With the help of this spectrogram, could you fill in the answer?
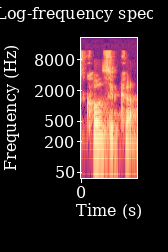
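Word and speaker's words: Korsika: France cops yeah yeah Corsica or in German it's kozika yeah yeah and so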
